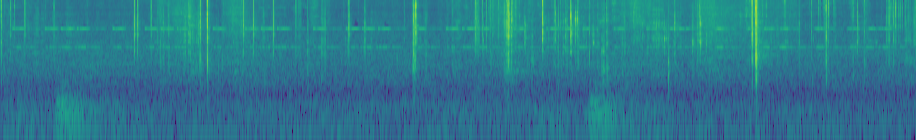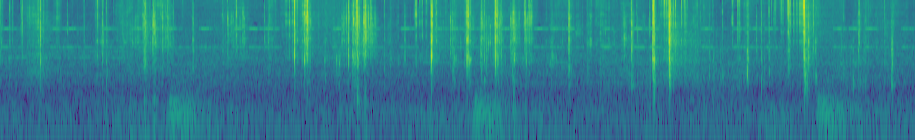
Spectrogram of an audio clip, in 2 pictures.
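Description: Plastic housing and small internal parts of an infusion pump handled and fitted together by hand: scattered sharp clicks and taps, with a few dull knocks every few seconds.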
